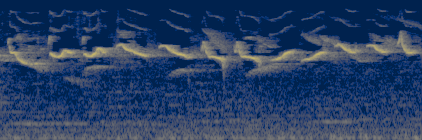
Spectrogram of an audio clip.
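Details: Chestnut-bellied seed finch (curió), Praia Grande classic song style, delivering a continuous flowing warble of sliding whistled notes, rising and falling in rapid waves about four times a second, against faint low background hum.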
